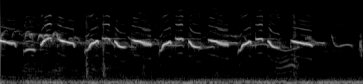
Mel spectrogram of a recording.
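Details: Chinese hwamei, a large bird from a Vietnamese dealer, repeats a clear looping whistle, roughly a dozen similar slurred notes in quick succession, fading at the end.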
